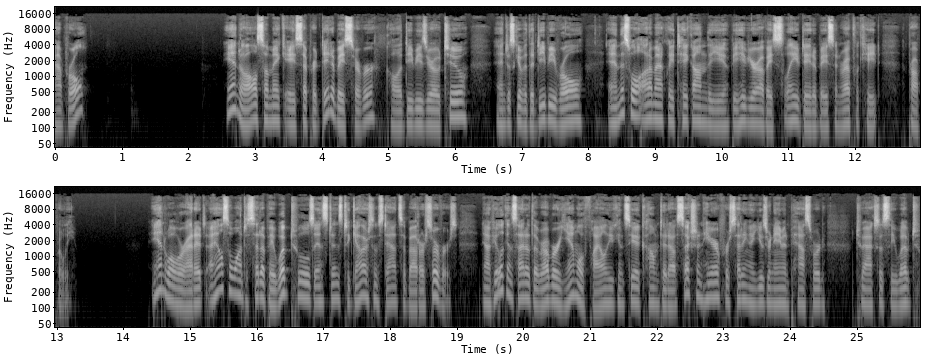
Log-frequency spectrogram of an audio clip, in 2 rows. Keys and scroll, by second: 3.5 ctrl+a, 3.8 alt+Right, 3.9 alt+Right, 5.0 alt+BackSpace, 6.5 alt+Right.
